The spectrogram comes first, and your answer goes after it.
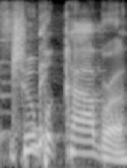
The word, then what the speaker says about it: chupacabra: I can't say that word chupacabra yeah you said it right did I get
